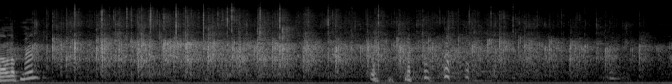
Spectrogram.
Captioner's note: applause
